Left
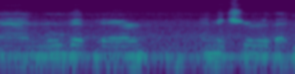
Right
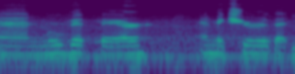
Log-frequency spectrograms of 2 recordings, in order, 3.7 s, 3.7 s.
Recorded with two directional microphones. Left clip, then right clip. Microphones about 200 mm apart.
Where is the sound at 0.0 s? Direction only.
35° right (ahead or behind).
